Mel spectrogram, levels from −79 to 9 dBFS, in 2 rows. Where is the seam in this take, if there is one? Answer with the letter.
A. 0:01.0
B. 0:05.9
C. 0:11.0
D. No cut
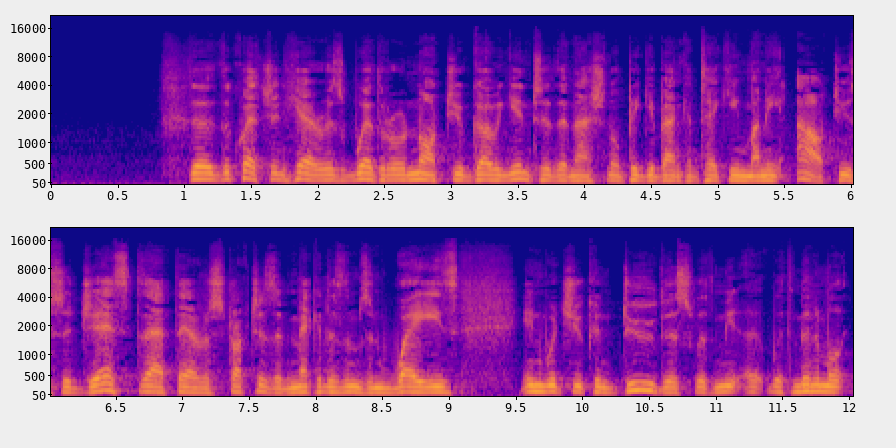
A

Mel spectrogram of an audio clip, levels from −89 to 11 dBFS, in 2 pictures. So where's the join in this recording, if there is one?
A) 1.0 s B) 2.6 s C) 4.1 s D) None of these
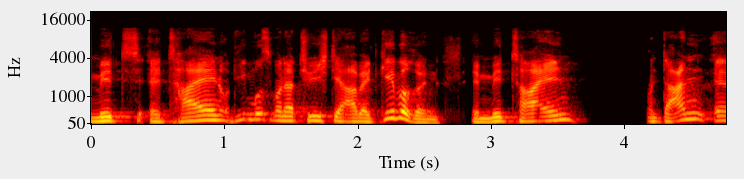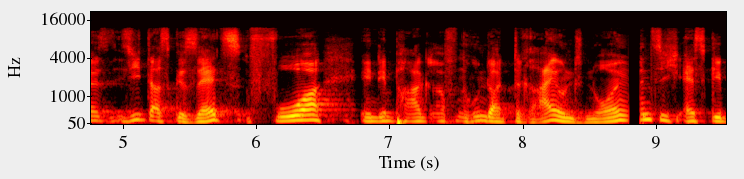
A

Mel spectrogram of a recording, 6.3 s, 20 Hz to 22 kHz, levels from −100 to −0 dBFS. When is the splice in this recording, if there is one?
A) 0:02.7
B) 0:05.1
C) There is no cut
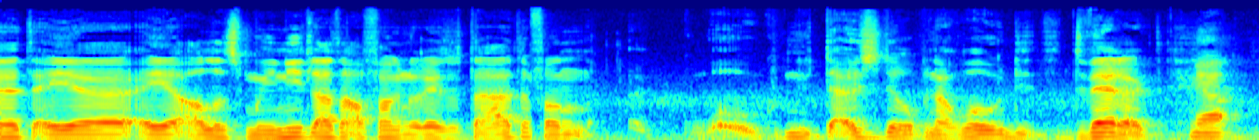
A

